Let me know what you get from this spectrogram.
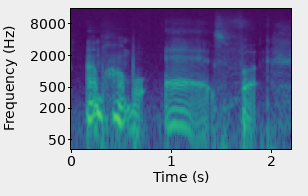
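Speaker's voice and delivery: low, slow, mock-humble murmur.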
